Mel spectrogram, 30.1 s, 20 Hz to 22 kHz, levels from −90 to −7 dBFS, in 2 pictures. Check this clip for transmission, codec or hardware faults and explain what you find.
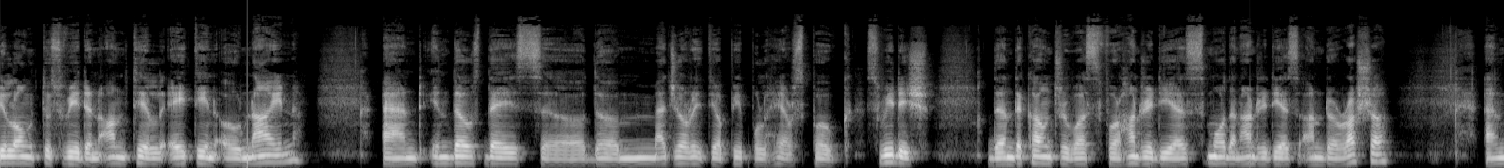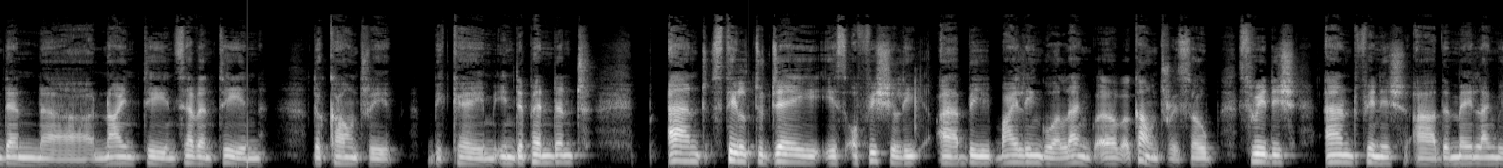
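One fault appears: overlapping chunks, at 2.47, 7.48, 12.49, 17.51, 22.52 and 27.53 s. The audio was handled in 5.0 s chunks, and each new chunk begins about 13 ms before the previous one finished, so that sliver plays twice at every join. It sounds like a brief click or tiny stutter recurring every five seconds. Unlike a dropout, nothing is missing: a fragment is repeated, and the strict spacing points to chunk boundaries rather than random glitches.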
